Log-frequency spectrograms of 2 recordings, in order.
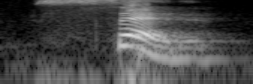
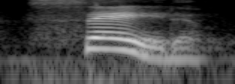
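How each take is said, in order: First: The vowel sounds like 'eh'. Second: The vowel sounds like 'ay'. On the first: The speaker calls it right. "it is a eh sound. So it is a said, an eh sound" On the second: The speaker calls it wrong. "non uh, English speakers sometimes pronounce this word as said. It's not an A sound"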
